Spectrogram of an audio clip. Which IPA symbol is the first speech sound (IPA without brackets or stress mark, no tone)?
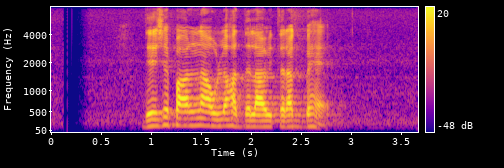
d̪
